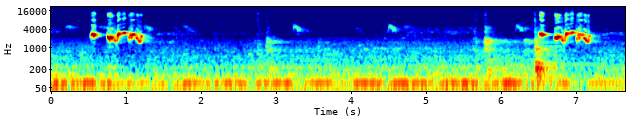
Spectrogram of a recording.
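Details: Iraqi white-eared bulbul singing: two short bursts of bubbly, liquid warbled phrases about six seconds apart, with faint scattered notes between and a low hum beneath.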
